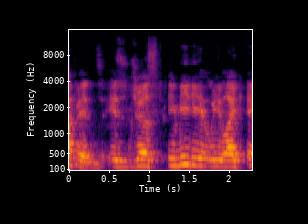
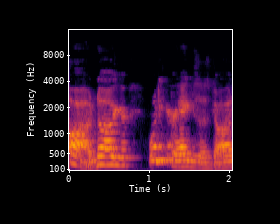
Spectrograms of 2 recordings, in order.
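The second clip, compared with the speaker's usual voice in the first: put-on offhand, nonchalant, casual, unbothered voice; 6 dB quieter than usual. Retelling a movie scene, the dad walking in: imitating a nonchalant dad. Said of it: "just walks in and just nonchalantly".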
